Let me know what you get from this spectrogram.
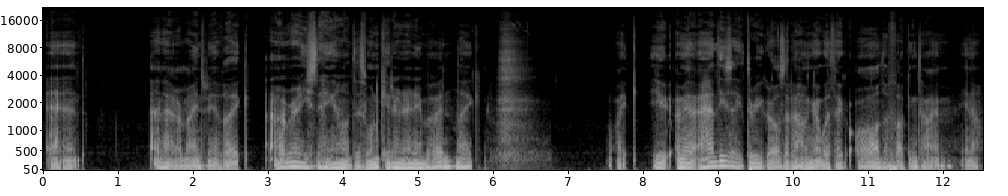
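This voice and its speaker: A young man talking in a casual, unscripted, intimate ASMR style, rambling and halting with a lot of "like", his gravelly voice often sinking toward a whisper. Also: lively intonation, no room sound. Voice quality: low, gravelly, breathy, often dropping near a whisper. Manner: rambling, halting, frequent "like", soft chuckles. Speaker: ASMR audio creator playing a comforting boyfriend.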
